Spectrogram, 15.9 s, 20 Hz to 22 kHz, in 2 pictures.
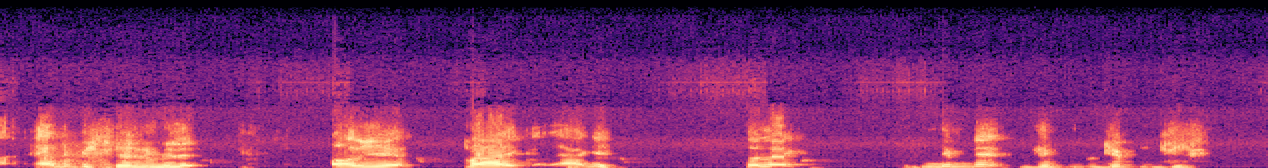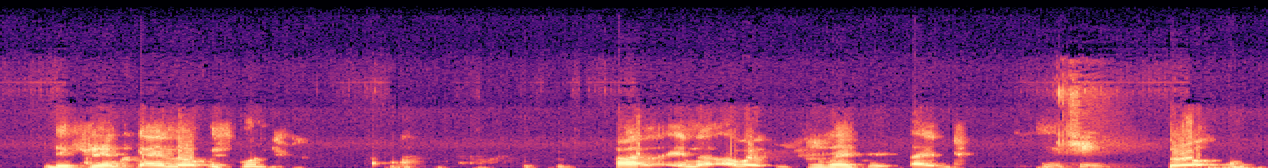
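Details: Young adult man with cerebral palsy diagnosed at age 2, unable to speak as a child and still needing double effort to speak clearly; dysarthria (cerebral palsy).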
